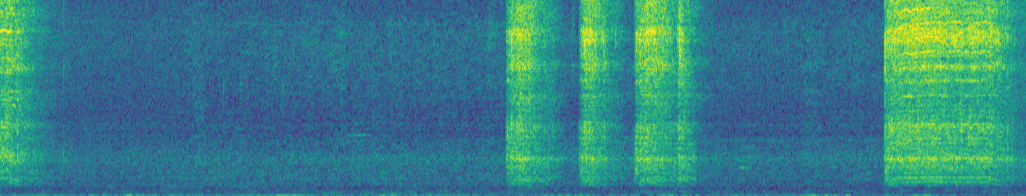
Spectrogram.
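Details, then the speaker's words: RC Rock Crawler with a no forward/reverse fault; after motor replacement, a battery test checks whether the wheels bind or spin freely, and it is judged normal. Short, smooth, high-pitched whir bursts with no grinding or skipping. Normal motor and gearbox running. "kita cek putaran rodanya macet atau nggak kalau macet Berarti dinamonya kurang pas kalau ini sudah normal"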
